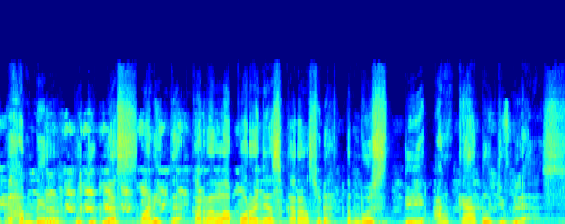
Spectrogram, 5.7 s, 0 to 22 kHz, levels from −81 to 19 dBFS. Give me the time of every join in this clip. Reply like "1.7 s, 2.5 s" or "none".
none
